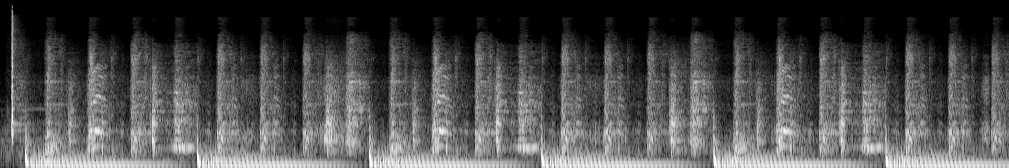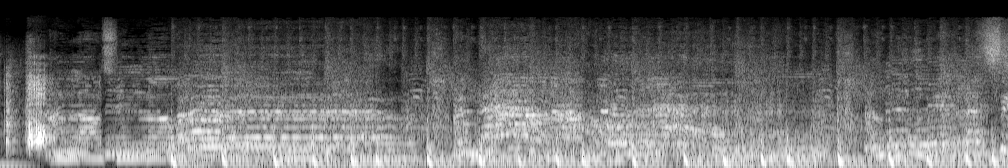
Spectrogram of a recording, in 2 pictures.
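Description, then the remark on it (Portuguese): Two songs built on the sampled drum break play back to back: a looping breakbeat with heavy bass pulses, then after a brief pause a denser track with melodic instruments over the drums. “Ouve aí então algumas das músicas que utilizam dessa canção.”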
